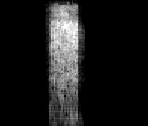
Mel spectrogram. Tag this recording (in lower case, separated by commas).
packing tape, home sounds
